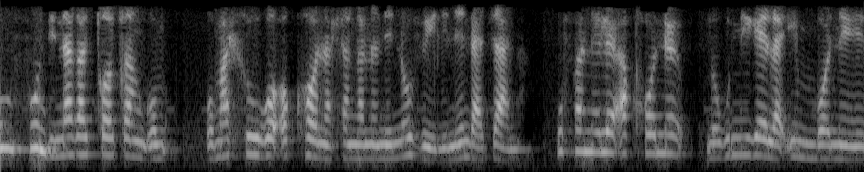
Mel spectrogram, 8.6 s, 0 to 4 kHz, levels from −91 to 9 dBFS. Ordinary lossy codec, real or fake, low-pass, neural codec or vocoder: MP3, 32 kbps; real; 3.6 kHz; none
